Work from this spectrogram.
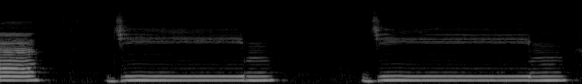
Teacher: جو میم ہے آخر میں اس کا اظہار کرنا ہے ہم نے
